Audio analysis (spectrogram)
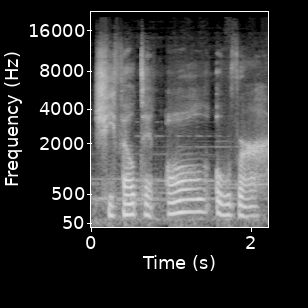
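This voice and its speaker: A woman character reads florid prose in a game. Her low voice lingers deliberately on phrases, slow, over faint music. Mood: savoring. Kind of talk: video game voice acting.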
